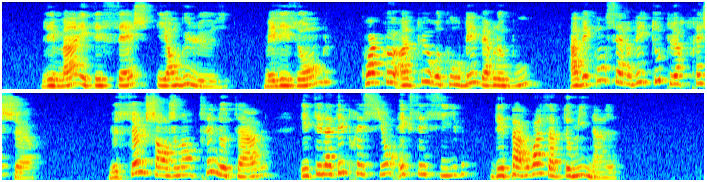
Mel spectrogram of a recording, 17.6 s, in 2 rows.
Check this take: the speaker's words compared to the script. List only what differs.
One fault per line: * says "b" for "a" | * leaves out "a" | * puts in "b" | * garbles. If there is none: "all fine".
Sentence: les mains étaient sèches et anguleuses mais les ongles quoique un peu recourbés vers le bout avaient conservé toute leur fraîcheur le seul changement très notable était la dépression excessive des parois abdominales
all fine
